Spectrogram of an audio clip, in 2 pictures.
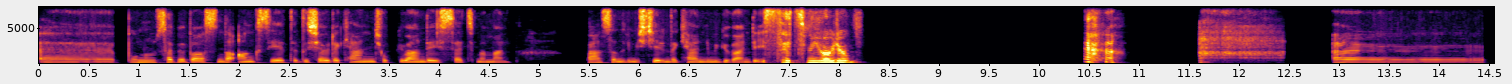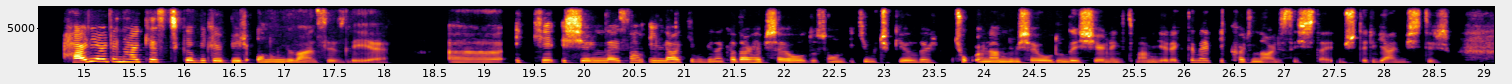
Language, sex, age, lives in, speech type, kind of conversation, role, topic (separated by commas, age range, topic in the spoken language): Turkish, female, 35-39, Greece, conversation, podcast, guest, Evden çalışmak seni daha mı tatmin ediyor, neden?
